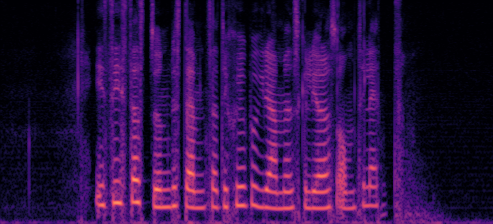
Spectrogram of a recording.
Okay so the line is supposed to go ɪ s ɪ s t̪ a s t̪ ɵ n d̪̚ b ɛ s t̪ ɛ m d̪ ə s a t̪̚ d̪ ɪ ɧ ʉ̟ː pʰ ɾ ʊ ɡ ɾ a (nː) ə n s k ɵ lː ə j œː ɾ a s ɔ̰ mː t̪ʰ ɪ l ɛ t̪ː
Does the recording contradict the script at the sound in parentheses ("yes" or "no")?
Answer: yes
